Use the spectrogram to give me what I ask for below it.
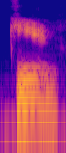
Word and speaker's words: quien: And if it is QUI, it will be pronounced as ki and not qui. So it will be quien.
